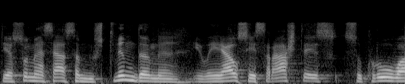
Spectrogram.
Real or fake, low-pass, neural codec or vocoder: fake; 7.2 kHz; codec, 16 kHz, 1 kbps, X-Codec, HuBERT features, trained on balanced general audio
